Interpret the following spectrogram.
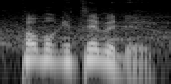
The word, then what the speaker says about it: Popocatépetl: Popocatépetl.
